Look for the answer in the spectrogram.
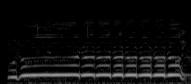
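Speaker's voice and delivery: high, slow trilled call to the sheep; trilled "tururu" call; shepherd's call. Retold or imitated. Shepherd calling his sheep.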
